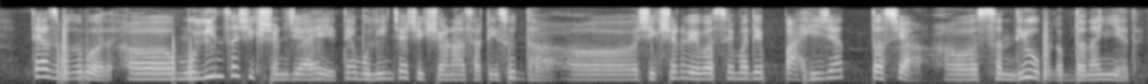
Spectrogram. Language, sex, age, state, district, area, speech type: Marathi, female, 45-60, Maharashtra, Palghar, urban, spontaneous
